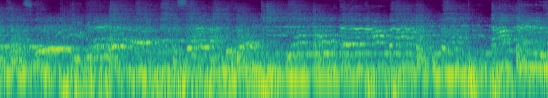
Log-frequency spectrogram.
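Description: Live hard rock band: a female lead vocal sings over loud electric guitars, bass and drums, heard from among the audience in a concert hall.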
